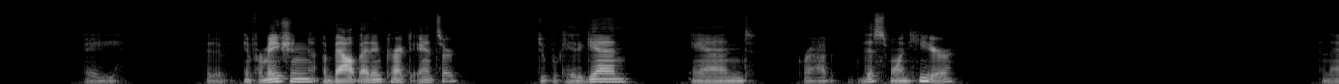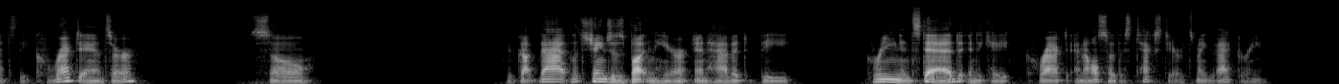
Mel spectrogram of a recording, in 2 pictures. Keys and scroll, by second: 1.0 super+a, 4.8 super+d, 10.2 super+c, 12.6 super+a, 12.7 super+v, 15.6 super+c, 16.9 super+a.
